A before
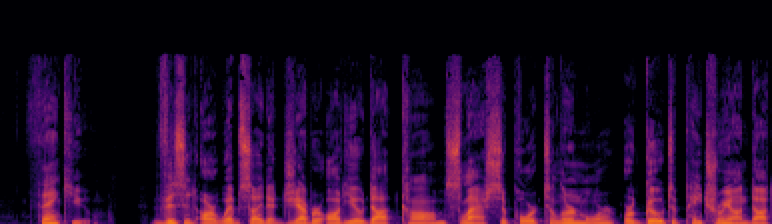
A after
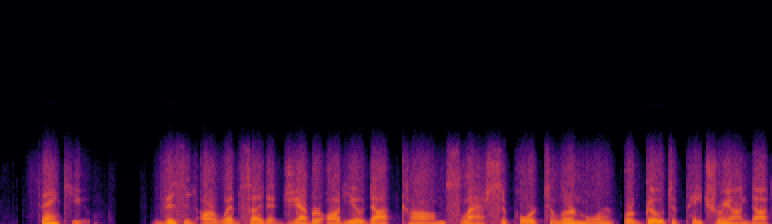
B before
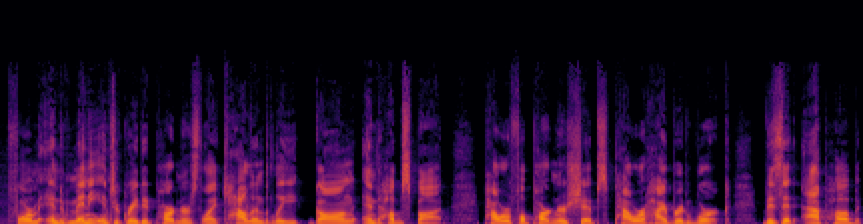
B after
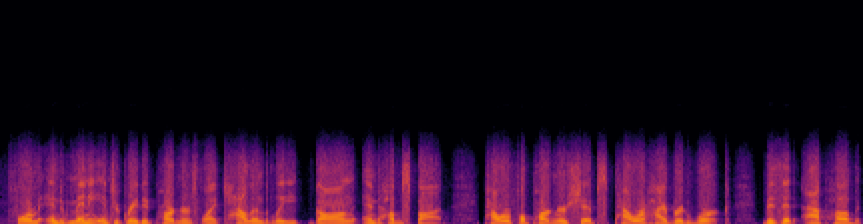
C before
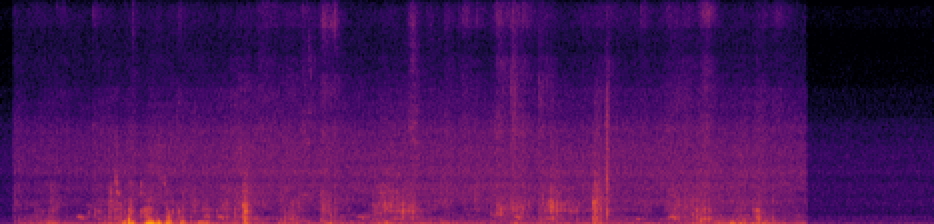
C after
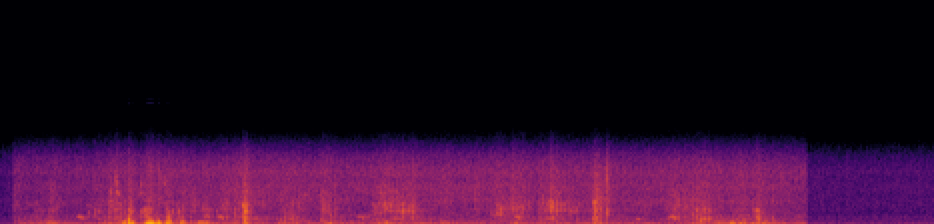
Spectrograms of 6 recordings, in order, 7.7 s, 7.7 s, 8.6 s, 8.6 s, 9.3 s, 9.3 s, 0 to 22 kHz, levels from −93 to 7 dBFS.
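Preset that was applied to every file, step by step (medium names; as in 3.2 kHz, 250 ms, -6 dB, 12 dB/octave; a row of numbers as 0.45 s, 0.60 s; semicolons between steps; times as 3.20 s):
CVSD coder 32 kbps; peak normalisation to -9 dBFS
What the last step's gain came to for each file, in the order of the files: +5.5 dB, +1.0 dB, +3.5 dB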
